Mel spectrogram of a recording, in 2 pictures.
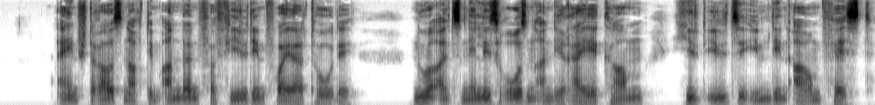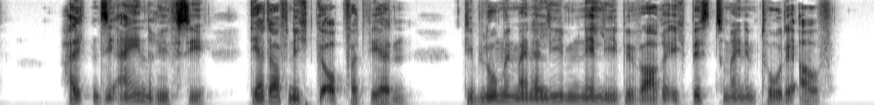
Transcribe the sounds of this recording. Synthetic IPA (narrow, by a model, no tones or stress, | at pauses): ʔa̰ɪnʃtʁ̥aʊsnaːχd̥eːmʔa̰ndɐnfɛɐfiːldeːmfɔʏɐtʰoːdə | nuːɐʔa̰lsnɛlisʁoːzn̩a̰ndiːʁaɪəkʰaːm | hiːltʰʔɪlzəʔiːmdeːnʔa̰ɐmfɛst | haltn̩ziːʔaɪnʁiːfz̥iː | d̥eːɐdaɐfnɪçtɡ̥əʔɔpfɐtv̥eːɐdn̩ | d̥iːbluːmənmaɪnɐliːbm̩nɛlibəvaːʁəʔɪçb̥ɪst͡sumaɪnəmtʰoːɾəʔa̰ʊf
